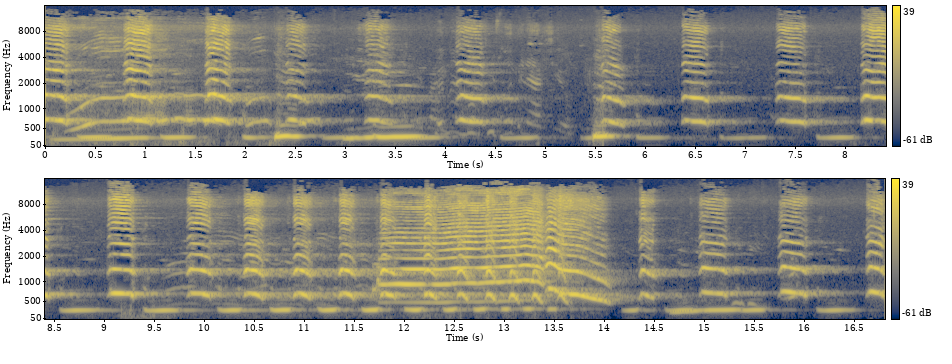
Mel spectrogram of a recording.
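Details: Siamang gibbons at Omaha's Henry Doorly Zoo, at first taken for howler monkeys, call loudly and noisily, mixing deep booms with repeated rising hoots and barks that build to a shrill climax.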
